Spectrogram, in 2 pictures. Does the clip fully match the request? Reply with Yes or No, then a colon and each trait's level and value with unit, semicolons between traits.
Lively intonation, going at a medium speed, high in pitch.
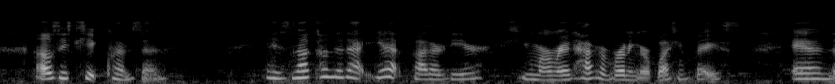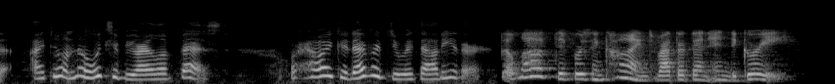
Yes: wide, 5.7 semitones; average, 165 wpm; very high, 260 Hz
